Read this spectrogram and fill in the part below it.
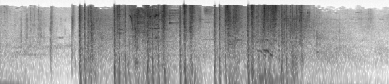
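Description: Rapid gunfire rattles in sharp bursts.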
